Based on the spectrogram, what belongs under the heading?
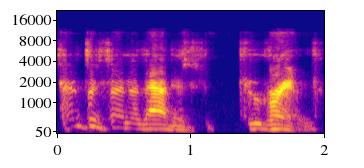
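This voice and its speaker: A brash, streetwise man talks shop as a contractor. His voice is very bright and forceful, and he lectures with swearing and acted-out quotes. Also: a little high, very animated, moderate pace, breathy edge, low-quality recording. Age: 50s. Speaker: home improvement contractor. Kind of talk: casual sales conversation.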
